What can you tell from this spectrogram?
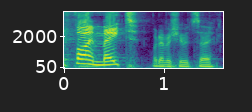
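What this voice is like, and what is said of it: Put-on Australian accent. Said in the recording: “Australian ... But she's Australian for a second.”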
